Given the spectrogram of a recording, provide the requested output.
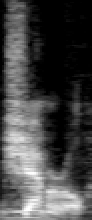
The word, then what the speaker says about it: Gemerl: And yes, it's pronounced Gemerl, not Gemerl or Gmail or Gmail or what I mean, Gem, Emerald, Gemerald.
